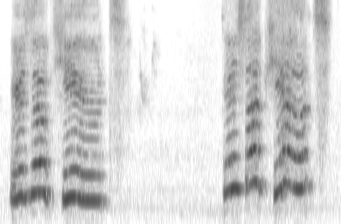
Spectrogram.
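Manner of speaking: high, slow cooing at the cats; sing-song pet voice. Real, not acted.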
